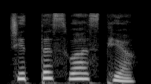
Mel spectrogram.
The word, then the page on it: ಚಿತ್ತಸ್ವಾಸ್ಥ್ಯ: citta svāsthya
